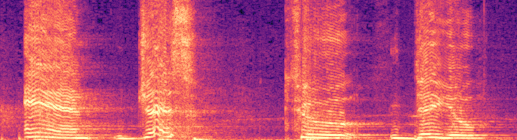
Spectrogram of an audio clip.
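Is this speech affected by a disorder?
Yes: cerebral palsy.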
